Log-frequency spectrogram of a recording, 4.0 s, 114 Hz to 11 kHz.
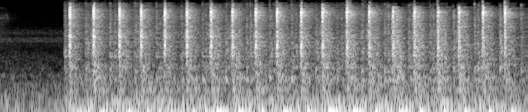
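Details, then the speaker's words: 1970 Smith-Corona Classic 10 manual portable typewriter on single spacing; crisp even keystrikes about three per second, all keys typing cleanly with none skipping or sticking; normal. "As you can see, all the keys type nice and none of them skip or stick."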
